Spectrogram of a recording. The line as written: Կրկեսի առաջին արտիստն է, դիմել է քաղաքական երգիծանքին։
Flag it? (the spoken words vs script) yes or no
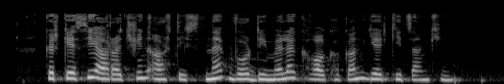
yes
